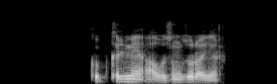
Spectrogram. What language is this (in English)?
Tatar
